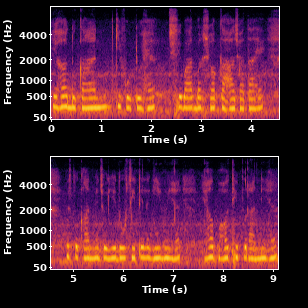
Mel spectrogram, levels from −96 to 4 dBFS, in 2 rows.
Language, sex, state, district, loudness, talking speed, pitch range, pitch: Hindi, female, Rajasthan, Bikaner, -15 LUFS, 170 wpm, 215-235 Hz, 225 Hz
